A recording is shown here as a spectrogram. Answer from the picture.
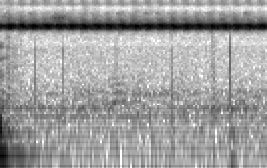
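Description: Insect trilling: one continuous high-pitched tone that pulses rapidly and evenly.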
